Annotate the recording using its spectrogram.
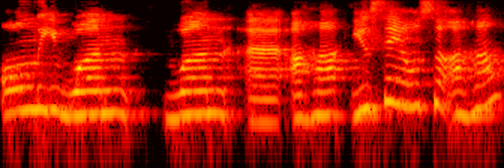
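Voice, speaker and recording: Speaking at a very slow pace, a woman uses a high pitch with ordinary pitch variation. She has a Turkish accent. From Turkey. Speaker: real estate agent. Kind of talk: interview. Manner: halting, many fillers.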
